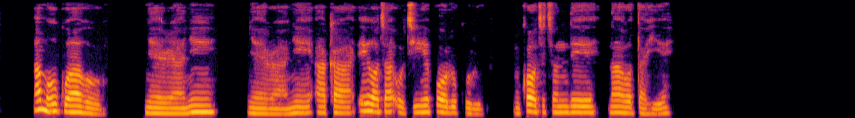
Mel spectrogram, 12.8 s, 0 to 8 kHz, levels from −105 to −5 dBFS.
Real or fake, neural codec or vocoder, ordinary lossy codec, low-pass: real; none; none; 7.2 kHz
